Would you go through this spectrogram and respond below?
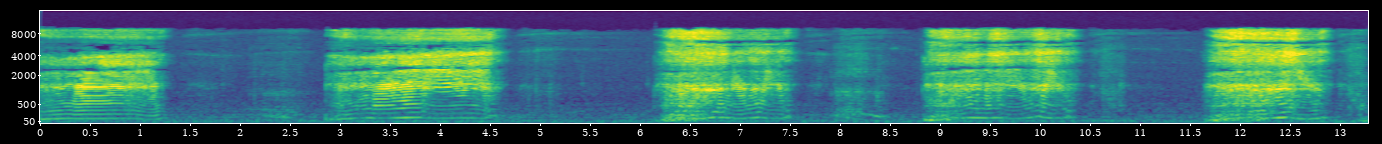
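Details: Very loud, vibrating real snoring recorded during sleep 8 years ago, about 20 snores a minute with quieter breathing between; the snorer, thinner then, wonders about a long-standing sleep disorder; heavy snoring.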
